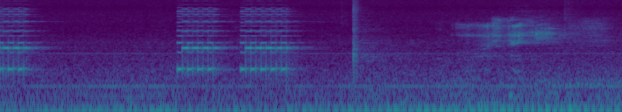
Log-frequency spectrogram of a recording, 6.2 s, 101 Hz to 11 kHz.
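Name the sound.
telephone ringing in video game Five Nights at Darl's 2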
